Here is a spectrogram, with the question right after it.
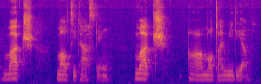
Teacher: The first vowel in multi also is vowel schwa.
